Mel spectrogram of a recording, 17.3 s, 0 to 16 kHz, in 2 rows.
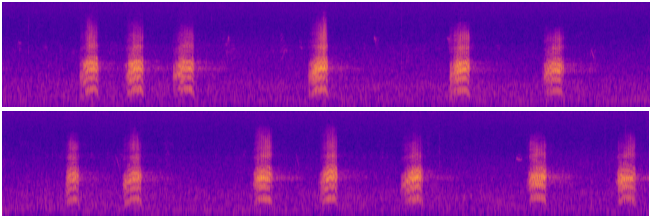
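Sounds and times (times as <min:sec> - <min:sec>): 
background hiss: 0:00.0 - 0:17.2
raven cawing: 0:01.0 - 0:02.9, 0:04.1 - 0:04.8, 0:06.0 - 0:06.6, 0:07.2 - 0:07.8, 0:09.5 - 0:10.8, 0:12.0 - 0:14.7, 0:15.6 - 0:17.2.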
